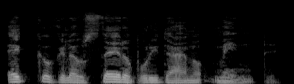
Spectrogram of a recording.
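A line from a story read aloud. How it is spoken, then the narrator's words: Murmured. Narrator (Italian): mormorò Milady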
